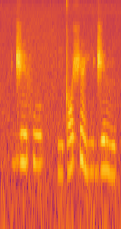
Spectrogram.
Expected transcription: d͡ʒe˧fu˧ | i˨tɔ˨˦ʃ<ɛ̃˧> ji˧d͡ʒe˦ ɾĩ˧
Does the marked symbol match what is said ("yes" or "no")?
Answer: no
